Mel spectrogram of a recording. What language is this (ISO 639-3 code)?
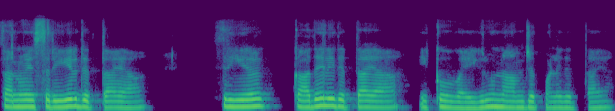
pan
